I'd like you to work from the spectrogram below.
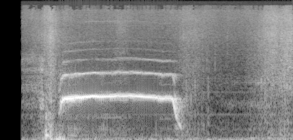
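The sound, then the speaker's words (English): A single muffled scream into a pillow, one steady, high-pitched held cry lasting about a second before it drops off abruptly, followed by quiet background hiss. “I would I request that if you're listening to this and you have the ability to, because I do have to admit, screaming into a pillow was pretty cathartic.”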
